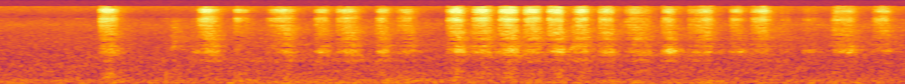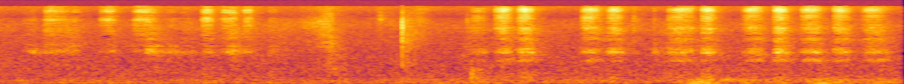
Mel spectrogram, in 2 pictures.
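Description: A purple colored pencil shades a flat paper mandala coloring page on a table, rubbing across the sheet in short strokes while the other hand holds it in place; the same pencil is used throughout. The quiet, bright scratching comes in uneven bursts of strokes over a soft low rumble.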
